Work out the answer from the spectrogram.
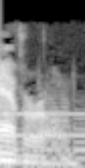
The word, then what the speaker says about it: Avril: name wrong again today Avril rhymes with Canaveral my first name is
